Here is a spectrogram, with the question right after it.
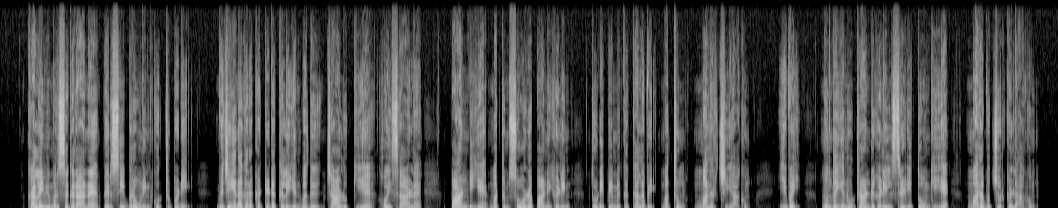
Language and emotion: Tamil, neutral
